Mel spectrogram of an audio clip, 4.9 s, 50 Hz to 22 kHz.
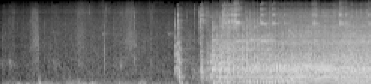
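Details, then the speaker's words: Lawn-Boy 6230 Commercial two-stroke mower with worn primer, old oily fuel drained: several hard pull-start attempts, then settles into a steady buzzing run; runs alright but could use carburetor adjustment; slightly rough running. "But once it's running, it runs alright. Could use a little bit of carburetor adjustment."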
